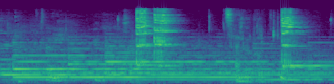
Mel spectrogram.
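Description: Wine glasses touch in a toast, a few bright clinks with ringing tails, one pair around the middle and another near the end, set against quiet room tone with a voice briefly present.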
